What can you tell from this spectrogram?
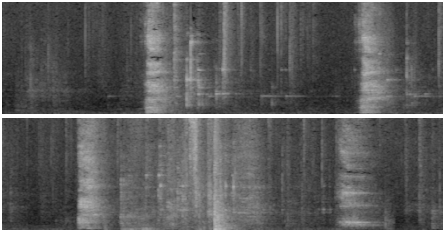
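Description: Heavy chain wrapped around a log rattling and clinking in short bursts every two to three seconds as the log is pressed overhead, then a heavy thud about eight seconds in as the weighted log comes down to the floor.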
